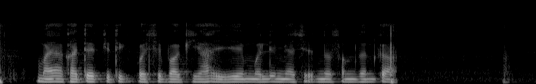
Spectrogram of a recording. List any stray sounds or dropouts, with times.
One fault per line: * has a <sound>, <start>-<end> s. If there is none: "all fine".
all fine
